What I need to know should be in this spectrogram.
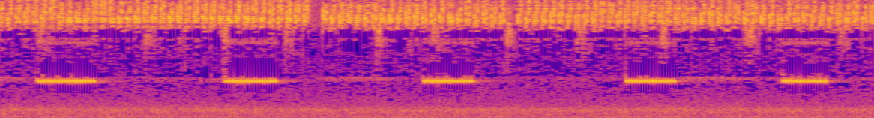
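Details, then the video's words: Crickets chirping after dark, a constant high-pitched ringing trill overlaid by clipped, lower chirps arriving about once a second in loose rhythm, some slightly longer than others. "Sound Of Cricket At Night"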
